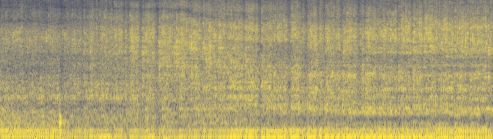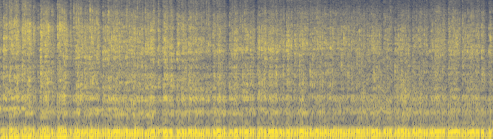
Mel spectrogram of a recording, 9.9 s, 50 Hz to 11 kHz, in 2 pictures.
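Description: GM LT-series V8 engine running loud and steady, its sound swelling a little about two seconds in.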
